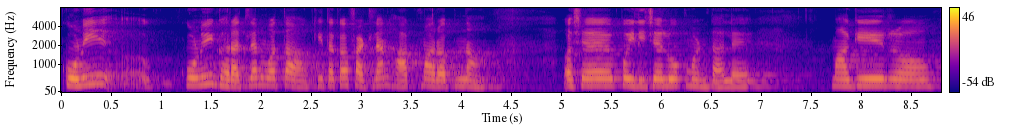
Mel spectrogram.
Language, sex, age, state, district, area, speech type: Goan Konkani, female, 30-45, Goa, Bardez, urban, spontaneous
